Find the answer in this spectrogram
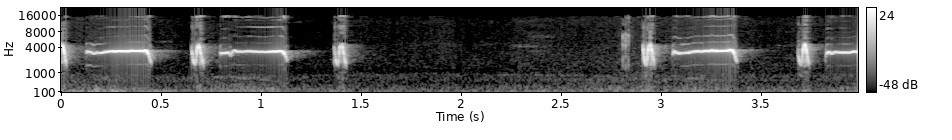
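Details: Two song phrases from a prinia, each a hard click leading into a steady high whistle, with a click after it. Near-silence lies between the phrases.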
